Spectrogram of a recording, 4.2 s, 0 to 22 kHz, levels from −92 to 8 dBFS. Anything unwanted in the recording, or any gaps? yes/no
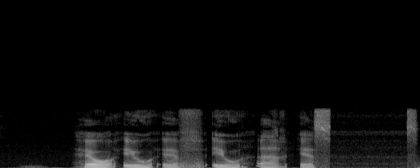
no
